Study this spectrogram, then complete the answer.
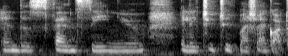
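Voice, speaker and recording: Medium in pitch, a woman's voice carries a dark, mellow tone and comes across somewhat breathy. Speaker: beauty and lifestyle vlogger. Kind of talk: casual vlog talk to camera. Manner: hesitant, many ums.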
